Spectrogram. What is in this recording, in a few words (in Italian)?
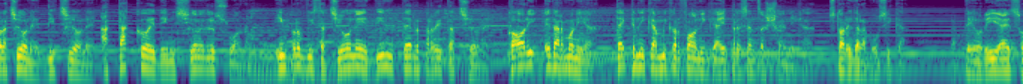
spot scuola di canto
